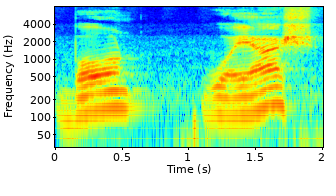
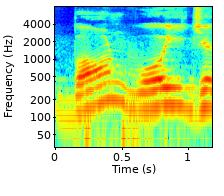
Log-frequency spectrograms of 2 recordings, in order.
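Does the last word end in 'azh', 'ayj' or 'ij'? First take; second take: azh; ij. First: The last word ends with an 'azh' sound. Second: The last word ends with an 'ij' sound. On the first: The speaker calls it right. "ബോൺ വൊയാഷ് എന്നാണ്" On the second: The speaker calls it wrong. "അല്ല ഉച്ചരിക്കേണ്ടത്"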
